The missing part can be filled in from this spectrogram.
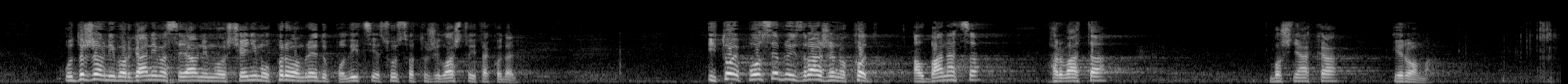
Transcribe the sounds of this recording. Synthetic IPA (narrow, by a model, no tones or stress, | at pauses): ud̪r̩ʒaʋnimo̞ɾɡaːnimasajaːʋnimoʋaʃt͡ɕe̞ːɲimaupr̩ʋo̞mɾe̞ːd̪upo̞lit̪sije̞sud̪st̪ʋat̪uʒilˠaʃt̪ʋait̪ako̞d̪a̰ʎe̞ | it̪o̞je̞po̞ːse̞bno̞izɾaːʒe̞no̞ko̞d̪alˠbaːnat̪sa | xɾʋaːt̪a | bo̞ʃɲaːka | iɾo̞ma̰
